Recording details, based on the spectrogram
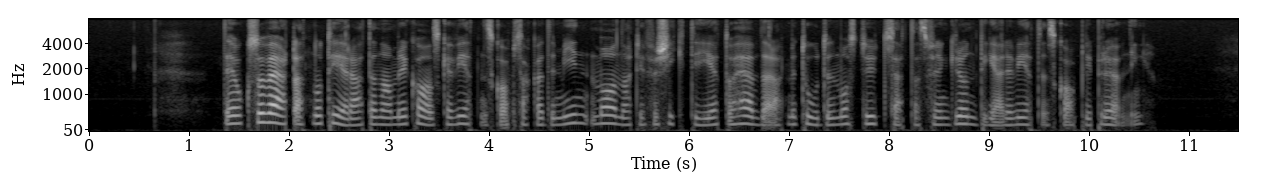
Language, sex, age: Swedish, female, 52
